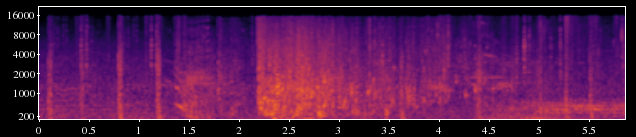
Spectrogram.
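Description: Footsteps thud quickly on grass and sand.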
